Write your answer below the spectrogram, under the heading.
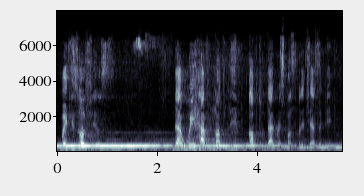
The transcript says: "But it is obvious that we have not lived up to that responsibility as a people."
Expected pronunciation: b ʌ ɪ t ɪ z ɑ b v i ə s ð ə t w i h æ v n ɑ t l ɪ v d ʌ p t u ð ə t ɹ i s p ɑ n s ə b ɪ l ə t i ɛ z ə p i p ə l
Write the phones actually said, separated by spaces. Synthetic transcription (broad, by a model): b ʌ ɪ t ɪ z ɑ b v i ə s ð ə t w i h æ v n ɑ t l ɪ v d ʌ p t u ð ə t ɹ i s p ɑ n s ə b ɪ l ə t i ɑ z ə p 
